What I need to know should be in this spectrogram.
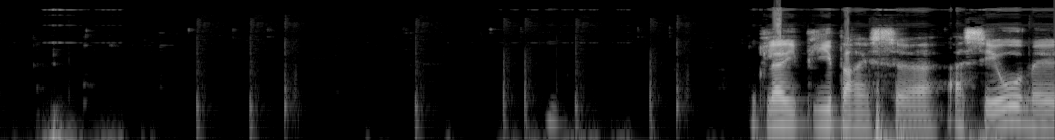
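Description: Stone blocks are placed with short dull thuds, one after another.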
